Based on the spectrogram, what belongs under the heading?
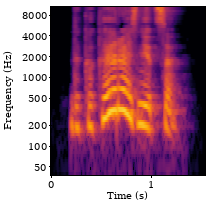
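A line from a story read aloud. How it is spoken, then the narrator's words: Angry barking. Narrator (Russian): рявкнула я, выходя из себя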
